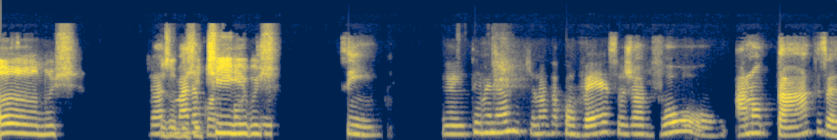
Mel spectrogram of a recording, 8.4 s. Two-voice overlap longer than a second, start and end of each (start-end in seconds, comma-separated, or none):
1.6-2.8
